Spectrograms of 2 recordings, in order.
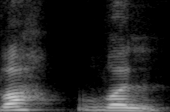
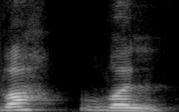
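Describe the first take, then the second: First: The vowel after h is dropped, lips unrounded. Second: The same.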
